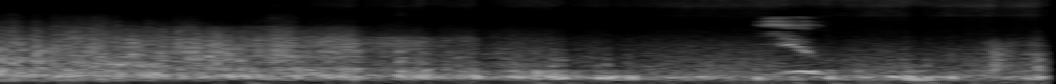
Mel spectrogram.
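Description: A thunderstorm at a boat ramp, with a loud, steady roar of rumbling thunder mixed with wind and rain that fills the whole stretch, close and unbroken.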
